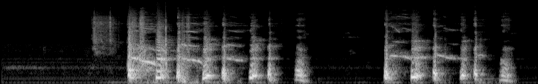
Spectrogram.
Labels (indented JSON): {
  "expert_labels": [
    {
      "quality": "good",
      "cough_type": "dry",
      "dyspnea": false,
      "wheezing": false,
      "stridor": true,
      "choking": false,
      "congestion": false,
      "nothing": false,
      "diagnosis": "obstructive lung disease",
      "severity": "mild"
    }
  ],
  "age": 35,
  "gender": "male",
  "respiratory_condition": false,
  "fever_muscle_pain": false,
  "status": "healthy"
}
